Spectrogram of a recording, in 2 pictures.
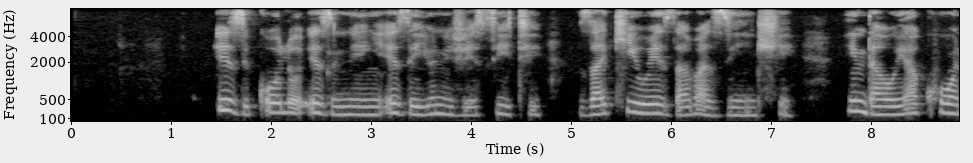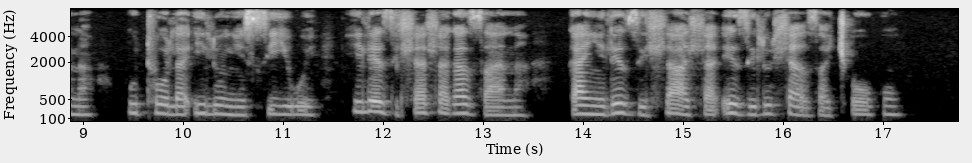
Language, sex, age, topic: North Ndebele, male, 36-49, education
